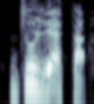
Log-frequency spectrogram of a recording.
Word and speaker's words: Giulietta: is an Alfa Romeo Julieta now I am going to pronounce it the Italian way rather than the English because Julieta just sounds just doesn't sound as good it typifies Alfa Romeo's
